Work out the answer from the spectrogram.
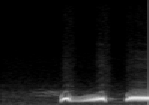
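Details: Spotted dove calling wild doves in, mixed-voice style. A dipping two-part note, then the start of a buzzy pulsed coo that is cut off abruptly.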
